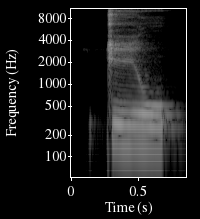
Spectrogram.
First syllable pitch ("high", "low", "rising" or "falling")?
low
